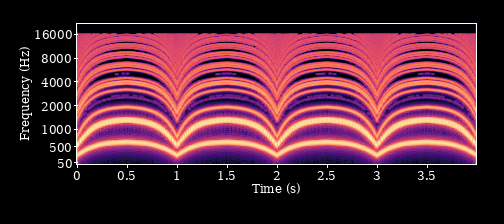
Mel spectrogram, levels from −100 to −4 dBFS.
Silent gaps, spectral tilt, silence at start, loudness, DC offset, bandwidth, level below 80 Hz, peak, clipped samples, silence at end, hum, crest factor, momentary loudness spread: none; 2 dB/octave; 0 s; -8 LUFS; under 0.1%; 16.5 kHz; under -90 dBFS; 0 dBFS; under 0.1%; 0 s; none; 8 dB; 1 LU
